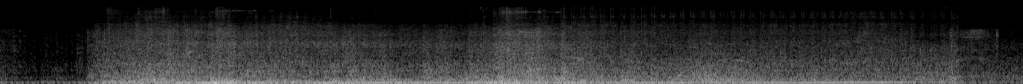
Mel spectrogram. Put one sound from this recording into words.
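A boat engine drones with a low, steady hum.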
